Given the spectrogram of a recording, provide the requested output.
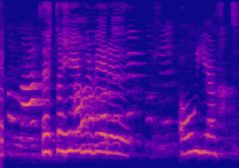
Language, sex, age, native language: Icelandic, male, 10, Icelandic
